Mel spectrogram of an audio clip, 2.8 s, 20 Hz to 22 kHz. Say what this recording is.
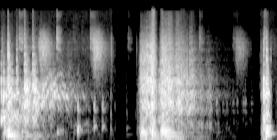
deep echo tube 1 168 bpm
chilled solo guitar from a friend
chill, guitar, solo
